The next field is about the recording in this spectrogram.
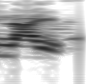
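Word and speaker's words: knife: कि नाइफ होता है नाइफ नाइफ होता है के साइलेंट होता है जैसे नो में के साइलेंट होता है नॉलेज में के साइलेंट होता है समझ रहे है ना उसी तरह नाइफ होता है ना कि क नाइफ होता है नाइफ मींस क्या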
